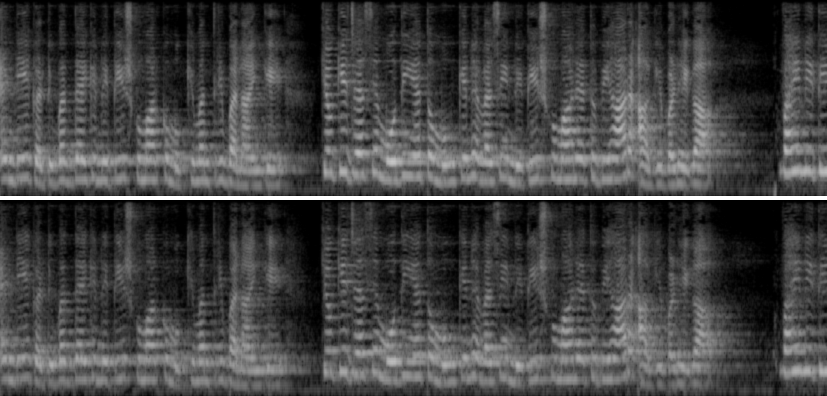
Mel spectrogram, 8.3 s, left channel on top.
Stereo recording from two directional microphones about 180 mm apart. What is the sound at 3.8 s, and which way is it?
Speech, 25° left (ahead or behind).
